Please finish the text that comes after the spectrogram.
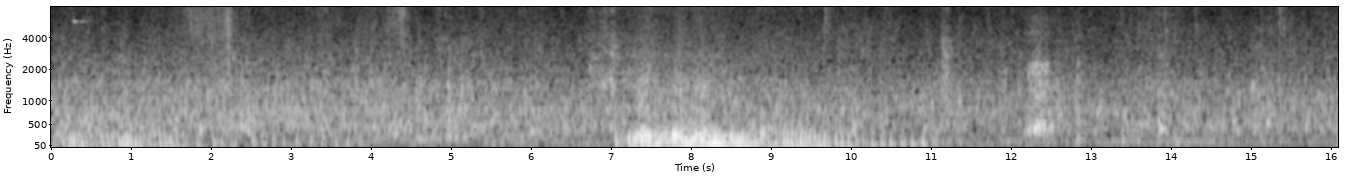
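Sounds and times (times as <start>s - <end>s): motorcycle engine running: 0.0s - 4.3s, 6.7s - 11.6s.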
